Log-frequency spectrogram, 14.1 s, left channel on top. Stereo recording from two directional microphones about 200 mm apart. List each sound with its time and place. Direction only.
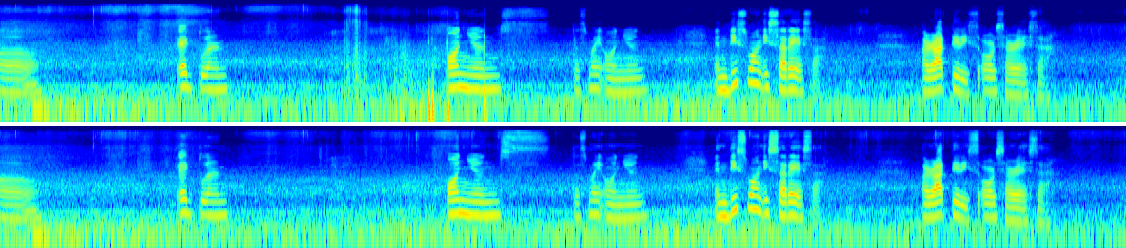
0.0 s a sound: centre (ahead or behind)
2.5 s speech: centre (ahead or behind)
5.6 s a woman's voice: 5° right (ahead or behind)
7.2 s a woman's voice: 10° right (ahead or behind)
11.5 s a woman's voice: 10° right (ahead or behind)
